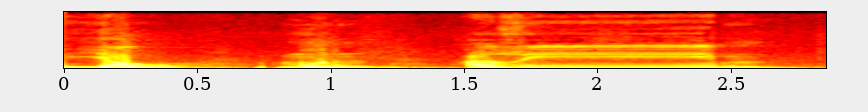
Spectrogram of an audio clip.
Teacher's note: اگر یا کے اوپر پیش آ جائے گا تو یہ واو مدہ ہو جائے گا، اس کو پڑھیں گے یو جب یا کے اوپر پیش آ جاوے، لیکن یہاں پر یائلین ہوگا، نرم آواز سے جلدی پڑھیں گے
